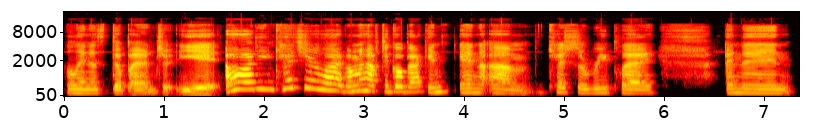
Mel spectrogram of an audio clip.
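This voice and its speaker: A woman's voice: medium pitch, big pitch swings, a little slow, fairly bright tone. Casual, chatty woman co-hosting a livestream. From upstate New York, United States. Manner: informal, slangy, chatty. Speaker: co-host of a livestream. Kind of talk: casual livestream chat with viewers. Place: remote joint livestream, speakers in different states.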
